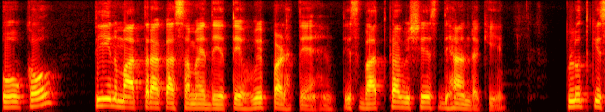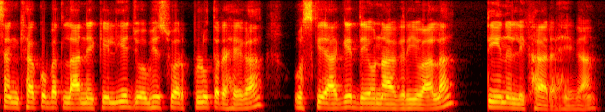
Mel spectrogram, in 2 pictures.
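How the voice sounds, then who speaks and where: A man gives a recorded online lesson in a mellow, darker voice at a medium pitch. He talks patiently and walks through each verse line by line. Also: normal speed. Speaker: Sanskrit grammar teacher.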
